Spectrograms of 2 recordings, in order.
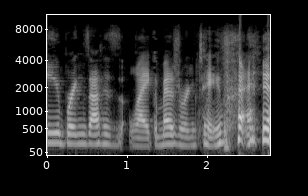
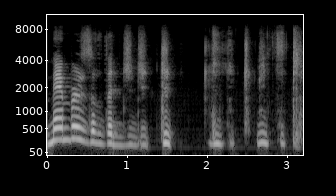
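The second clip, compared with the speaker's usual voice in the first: imitated nervous stutter; 4 dB quieter than usual. Retelling a movie scene, imitating a nervous lawyer's stutter. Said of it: "stuttering on every other word".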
